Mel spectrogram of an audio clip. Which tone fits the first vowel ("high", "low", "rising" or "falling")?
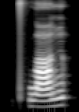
rising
